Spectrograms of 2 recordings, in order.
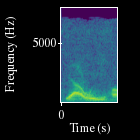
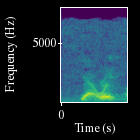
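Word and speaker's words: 雅威: 我来讲义啊，第四章第六节，耶和就是耶和华哈，亚威哈，因为伊对来文的发音就是耶和亚威哈。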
